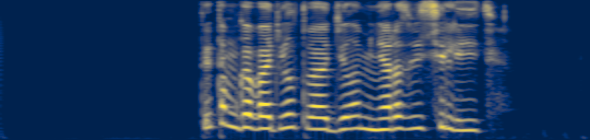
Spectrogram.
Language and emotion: Russian, neutral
